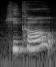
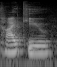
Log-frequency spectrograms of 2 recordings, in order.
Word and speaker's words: Haiku: A couple of episodes ago, I called it hiko, but that's the Dutch pronunciation of that word. But yeah, so someone said, I think it's haiku haiku.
